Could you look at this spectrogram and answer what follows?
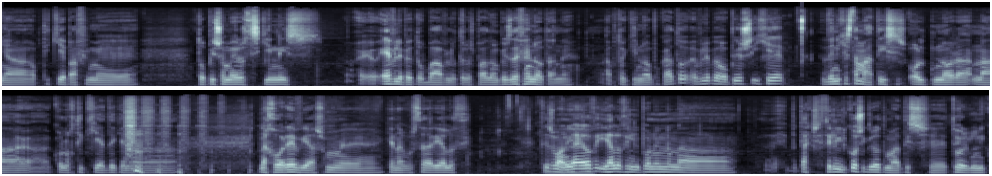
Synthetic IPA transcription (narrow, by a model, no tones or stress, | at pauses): ɲɐo̞pt̪icie̞pɐfime̞ | t̪o̞piso̞me̞ɾo̞st̪i̥scinis | evle̞pe̞t̪o̞bɐvlo̞t̪e̞lo̞spɐnd̪ono̞pio̞zðefeno̞t̪ɐne̞̰ | po̞t̪ocinoɐpo̞kɐt̪o̞ʔe̞vle̞peoːpio̞siçe̞ðe̞niçe̞st̪ɐmɐt̪isio̞lit̪ino̞ɾɐnɐko̞lo̞xt̪ipçed̪ece̞nɐ | nɐxo̞ɾe̞viɐspume̞ce̞nɐɣust̪ɐɾiɐloθi̥ | t̪elepɐnɐloθiiɐloθilipo̞nine̞nɐ | d̪ɐksi̥θeɾililiko̞siɡɾo̞t̪imɐt̪ist̪ueliniku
